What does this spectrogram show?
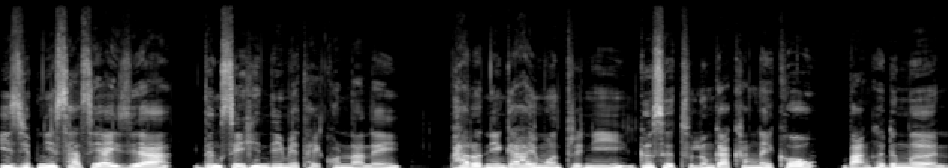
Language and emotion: Bodo, happy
